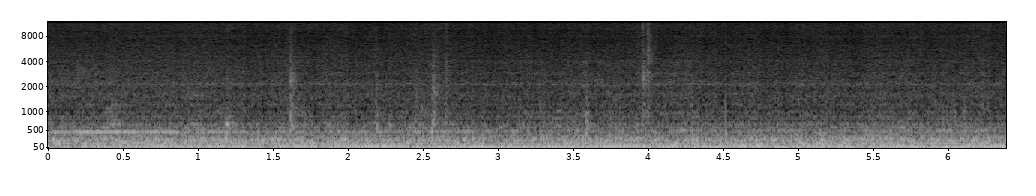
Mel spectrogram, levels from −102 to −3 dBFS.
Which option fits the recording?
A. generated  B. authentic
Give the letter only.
B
